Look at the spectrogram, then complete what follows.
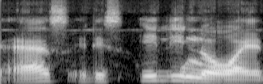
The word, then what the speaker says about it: Illinois: say justice the bliss illinois no they don't pronounce any s and this one okay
